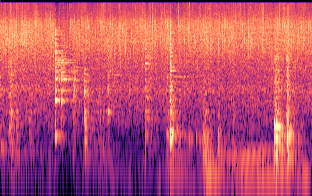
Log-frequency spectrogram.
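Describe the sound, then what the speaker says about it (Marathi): Tomatoes sauté in a pan with a little turmeric, a moderate sizzle punctuated by several sharp clinks and scrapes of a spoon against the pan, heard up close with no one speaking. "आता त्यात घालायचं टोमॅटो परतायचे त्यात थोडीशी हळद घालायची"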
